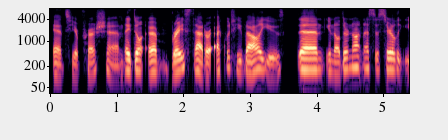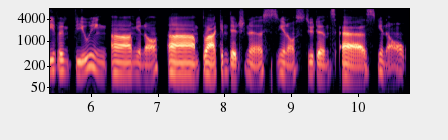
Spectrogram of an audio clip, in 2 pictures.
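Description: A man speaking personally on a panel, in a halting, conversational way full of verbal fillers. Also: mid-range voice, a bit bright, no room sound. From Toronto, Canada. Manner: halting, frequent "you know" and "like".

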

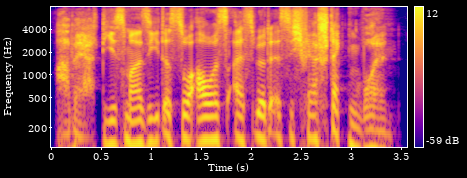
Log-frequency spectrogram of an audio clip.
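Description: A man narrating a scripted children's bedtime story as podcast host, with expressive, dramatic delivery. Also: medium pitch, normal speed, breathy edge, no echo, clean studio sound.

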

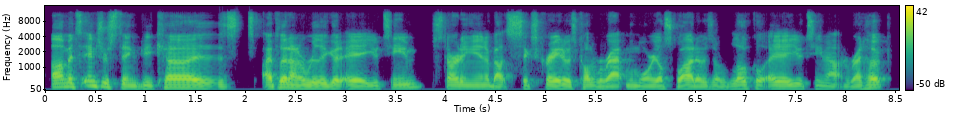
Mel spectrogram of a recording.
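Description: A relaxed man from upstate New York chats as a guest on a basketball podcast, his voice sitting a little low. He talks loosely, leaning on fillers and easy asides. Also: fast, hardly any pauses. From upstate New York, USA. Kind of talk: casual interview chat.

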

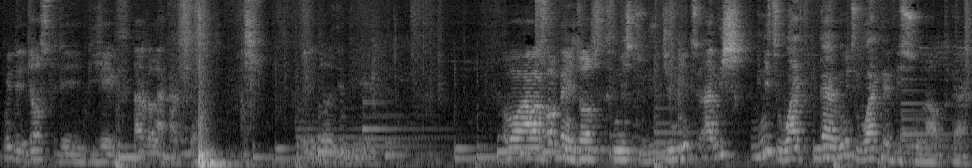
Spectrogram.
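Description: Nigerian male, animated slangy storyteller, distant echoey mic, guitar music underneath. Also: medium pitch, normal speed. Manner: animated, slangy, repeats himself for emphasis. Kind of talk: casual banter and storytelling in Pidgin-mixed English.

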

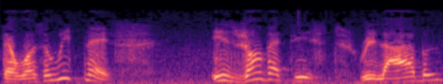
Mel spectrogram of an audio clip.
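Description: High-voiced, sceptical doctor. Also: male voice, lively intonation, slow pace. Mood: sceptical, impatient. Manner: probing, dismissive. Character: sceptical, brisk-minded male doctor, stern with his patient. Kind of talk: 1970s radio drama acting. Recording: muffled old radio recording, faint noise.

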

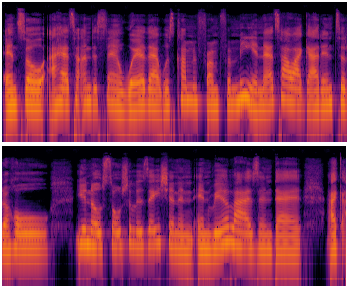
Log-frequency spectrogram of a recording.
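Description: A woman's voice: mid-range voice, dry recording, studio quality. A woman from New Orleans, talking openly in a personal conversation, with frequent "um"s and "you know"s. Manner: open and frank, many "um"s and "you know"s.

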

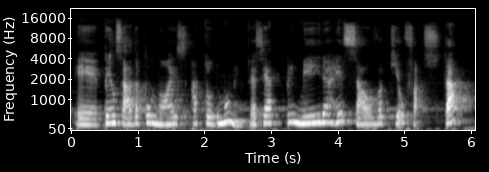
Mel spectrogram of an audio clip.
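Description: Didactic Carioca woman with gravelly voice. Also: on the high side, reverberant. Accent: Carioca Brazilian Portuguese. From Rio de Janeiro, Brazil. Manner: didactic, checks in with frequent "tá?". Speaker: psychologist lecturer. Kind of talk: lecture to psychologists.

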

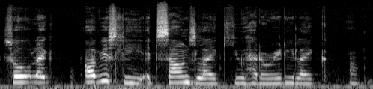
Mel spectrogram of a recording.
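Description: A South African woman hosting a podcast, speaking in a casual, chummy way with relaxed slang. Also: medium pitch, normal speed, slight background noise. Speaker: podcast host. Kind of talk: casual podcast introduction and interview.

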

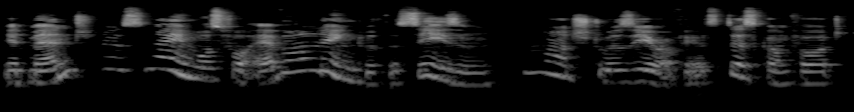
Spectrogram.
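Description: A woman reading a scripted story aloud as an expressive narrator. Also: mid-range voice, unhurried, echoey room, far from the mic. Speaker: podfic narrator.

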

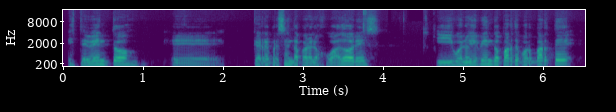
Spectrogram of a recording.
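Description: A man's voice: a little high, unhurried, a little mellow. A man hosting a gaming podcast, talking casually with lots of fillers and restarts. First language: Spanish. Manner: hesitant, many fillers and restarts. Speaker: podcast host.

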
